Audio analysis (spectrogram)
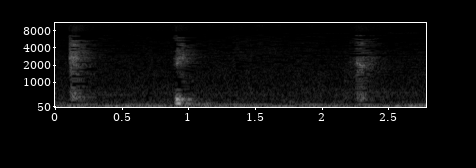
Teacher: مهموسة توقفية، لأنه بنحبس الصوت في مخرجه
